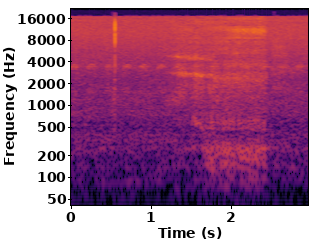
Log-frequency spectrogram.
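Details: Sleeping dog: one rough, fluttering breath sound over steady room noise; snoring.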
